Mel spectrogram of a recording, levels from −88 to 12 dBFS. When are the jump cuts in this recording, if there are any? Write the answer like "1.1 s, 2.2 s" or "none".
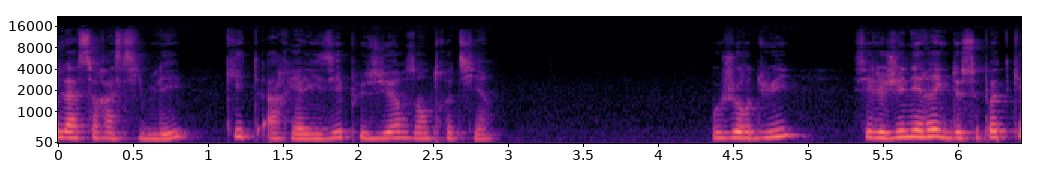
1.1 s, 4.3 s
